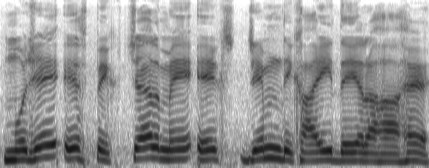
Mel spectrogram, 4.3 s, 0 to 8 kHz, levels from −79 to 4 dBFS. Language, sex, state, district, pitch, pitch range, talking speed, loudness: Hindi, male, Chhattisgarh, Raipur, 165 Hz, 145-180 Hz, 140 wpm, -10 LUFS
